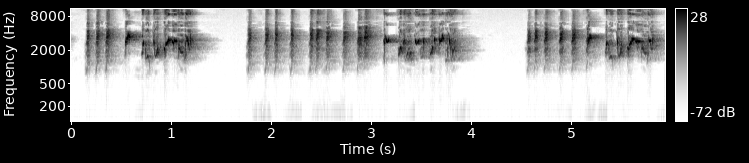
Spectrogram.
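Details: Pet bulbul singing indoors: bursts of rich, rapid warbled and chattering phrases, bright and varied, separated by short pauses.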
